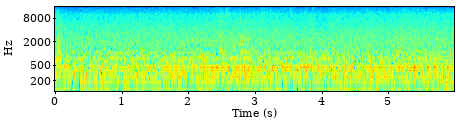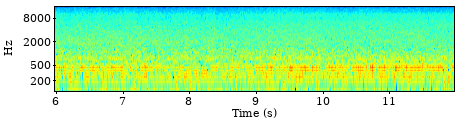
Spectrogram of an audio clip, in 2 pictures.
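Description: Steady rushing kitchen noise with a steady hum, as a fish fillet simmers in sauce in a small frying pan over a gas burner.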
